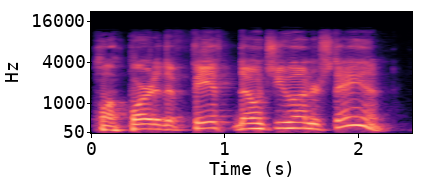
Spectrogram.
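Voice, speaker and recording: A man's voice: high voice, big pitch swings, moderate pace. A man playing an evasive, pompous small-town lawyer in a comic radio drama, talking in wordy legal phrases. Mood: evasive, stubborn. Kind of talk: comic old-time radio drama acting.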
